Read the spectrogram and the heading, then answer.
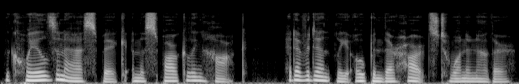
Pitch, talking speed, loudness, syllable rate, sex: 155 Hz, 185 wpm, -16 LUFS, 5.6 syllables/s, female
